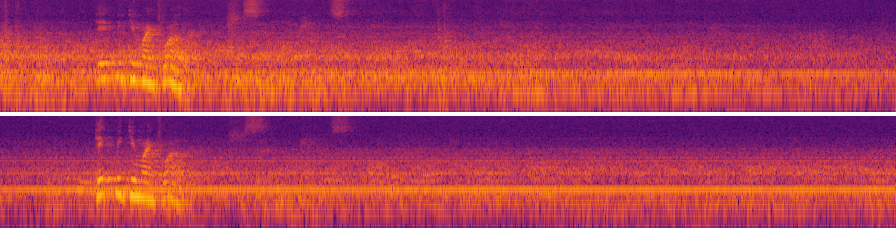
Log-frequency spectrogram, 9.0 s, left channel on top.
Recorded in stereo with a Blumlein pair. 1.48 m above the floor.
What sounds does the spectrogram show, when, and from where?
1.0 s a man speaking: 25° right, 1.7 m; by 3.5 s 80° left, 3 m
